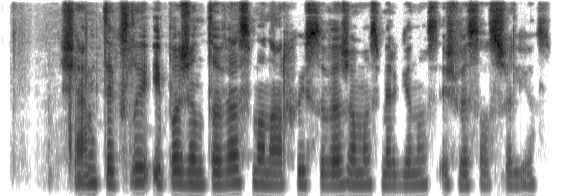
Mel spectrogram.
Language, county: Lithuanian, Vilnius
